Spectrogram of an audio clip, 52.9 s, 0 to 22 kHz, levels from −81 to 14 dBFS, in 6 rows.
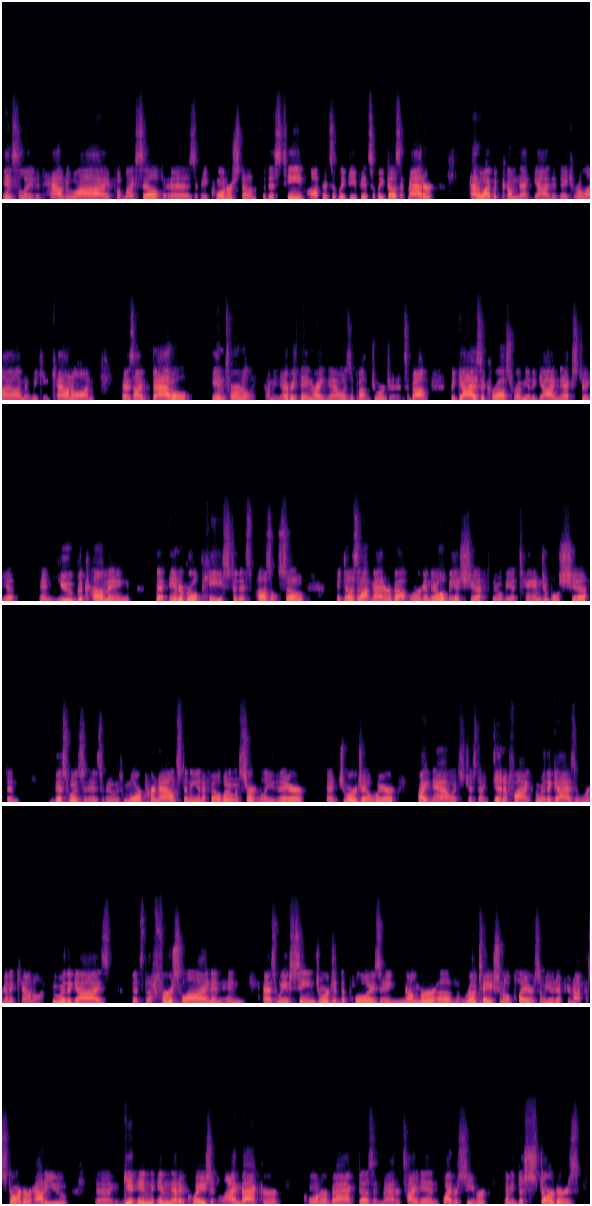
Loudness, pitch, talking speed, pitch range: -22 LUFS, 135 Hz, 185 wpm, 125-155 Hz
